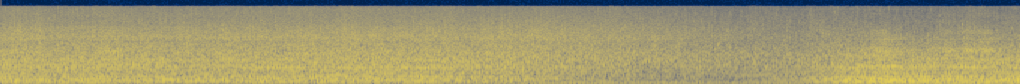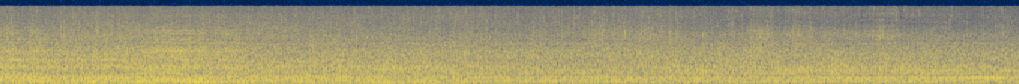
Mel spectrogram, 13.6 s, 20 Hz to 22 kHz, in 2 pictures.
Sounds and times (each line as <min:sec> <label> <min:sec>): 0:00.0 Shuttle boat 0:13.5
